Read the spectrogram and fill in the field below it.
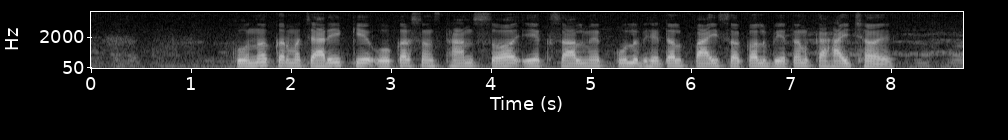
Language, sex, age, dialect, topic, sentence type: Maithili, male, 18-24, Bajjika, banking, statement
